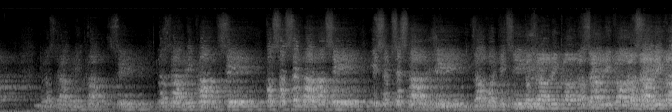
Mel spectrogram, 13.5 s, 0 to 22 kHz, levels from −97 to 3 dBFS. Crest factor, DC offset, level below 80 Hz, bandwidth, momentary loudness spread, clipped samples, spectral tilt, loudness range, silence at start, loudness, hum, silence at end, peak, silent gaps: 18 dB; under 0.1%; -66 dBFS; 16 kHz; 13 LU; under 0.1%; -5.5 dB/octave; 7 LU; 0 s; -37 LUFS; none; 0 s; -18 dBFS; none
